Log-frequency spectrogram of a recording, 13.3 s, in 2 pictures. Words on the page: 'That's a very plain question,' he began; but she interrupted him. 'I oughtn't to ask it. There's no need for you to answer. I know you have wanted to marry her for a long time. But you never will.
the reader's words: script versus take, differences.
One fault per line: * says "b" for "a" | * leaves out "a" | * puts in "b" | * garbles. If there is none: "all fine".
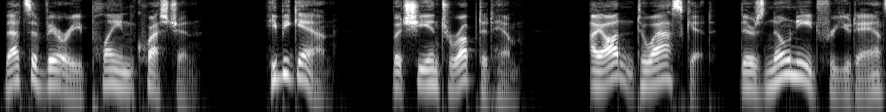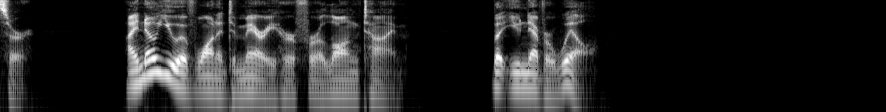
all fine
